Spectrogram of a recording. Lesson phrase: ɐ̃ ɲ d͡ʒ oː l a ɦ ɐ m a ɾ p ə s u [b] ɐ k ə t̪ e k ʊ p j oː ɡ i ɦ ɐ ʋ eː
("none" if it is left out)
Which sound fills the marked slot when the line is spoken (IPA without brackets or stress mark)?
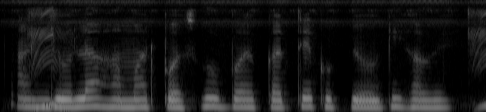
b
